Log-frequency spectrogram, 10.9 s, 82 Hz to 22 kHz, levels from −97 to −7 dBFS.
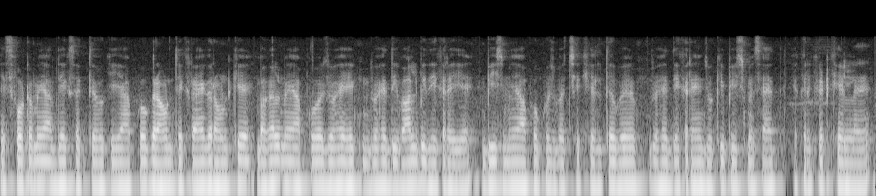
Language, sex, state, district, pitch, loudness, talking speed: Hindi, male, Uttar Pradesh, Etah, 110 Hz, -20 LUFS, 250 wpm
